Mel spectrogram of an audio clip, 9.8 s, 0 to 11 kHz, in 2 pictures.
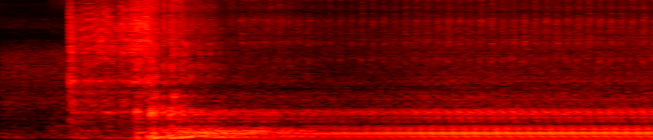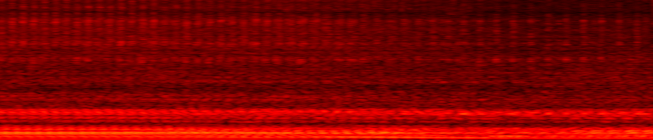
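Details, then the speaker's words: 1997 Chevy 454 big block V8 in a 3500 4x4, restarted once up to temperature after a 21°F cold start. It catches quickly and settles into an even, deep idle with a couple of smooth revs; healthy. "we'll we'll crank it back up and uh give you a couple revs on the way out uh now that it's up to temperature"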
